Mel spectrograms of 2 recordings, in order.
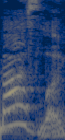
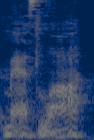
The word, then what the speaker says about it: Maslow: Self-actualization is the pinnacle of human development, according to humanist psychologist Abraham Maslow. Y'all know him if you're Maslow. Maslow for Californians, Maslow for Southerners. Okay, low, like LOW.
